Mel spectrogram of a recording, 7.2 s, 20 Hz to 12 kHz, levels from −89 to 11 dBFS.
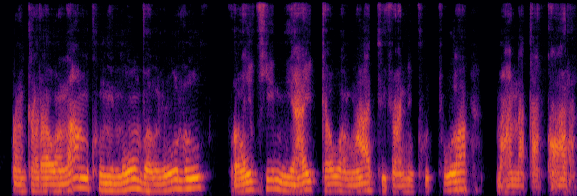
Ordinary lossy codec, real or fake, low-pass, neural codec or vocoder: none; fake; none; codec, 24 kHz, 3 kbps, HILCodec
